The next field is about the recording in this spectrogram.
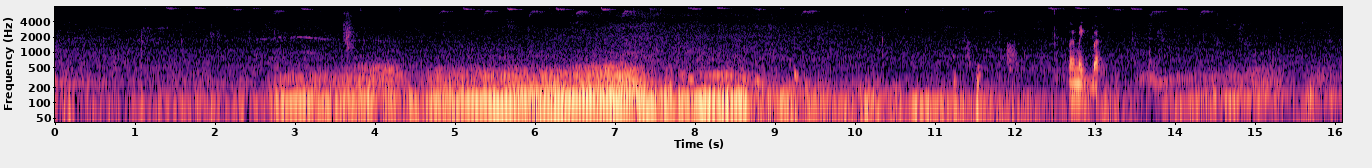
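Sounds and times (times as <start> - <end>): loud low drone: 2.7 - 16.0
small bird chirping: 10.6 - 16.0.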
